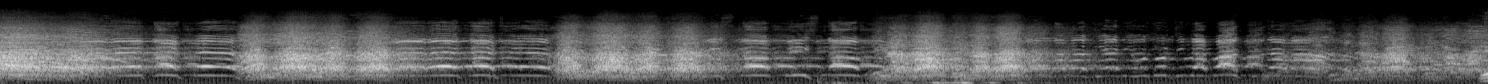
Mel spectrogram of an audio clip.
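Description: A large crowd at a Bengali waz religious gathering roars Allahu Akbar back to a takbir call, sounding as loud, massed chanting that swells in repeated surges one after another.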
